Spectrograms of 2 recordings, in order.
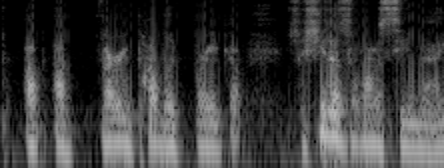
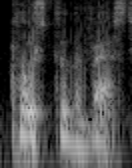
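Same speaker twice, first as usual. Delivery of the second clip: usual speaking voice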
